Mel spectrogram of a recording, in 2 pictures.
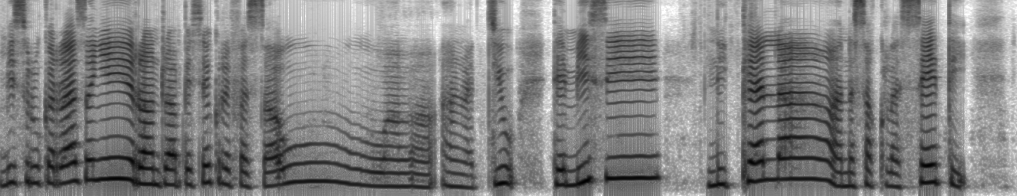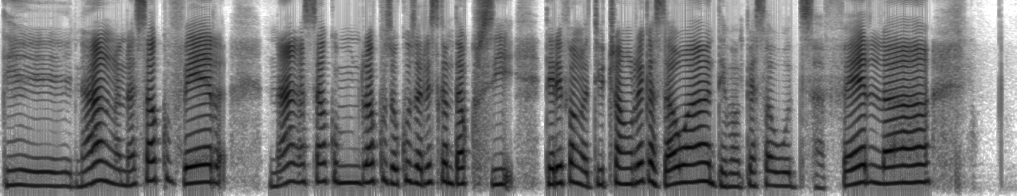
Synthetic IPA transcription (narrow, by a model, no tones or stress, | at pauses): misirukaɾazaɲiraɳɖ͡ʐampesekʲurefəzaw | aŋad̪iu | d̪̥emisi | nikeləanasakulaset̪i | d̪̥enaŋanasakuveɾə | naŋəsakurakuzəkuzəɾesi̥kʲand̪aku̥z̥id̪̥eɾefaŋad̪iuʈ͡ʂaŋurekʲəzawad̪emampjasaud̪iz̥av̥elə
